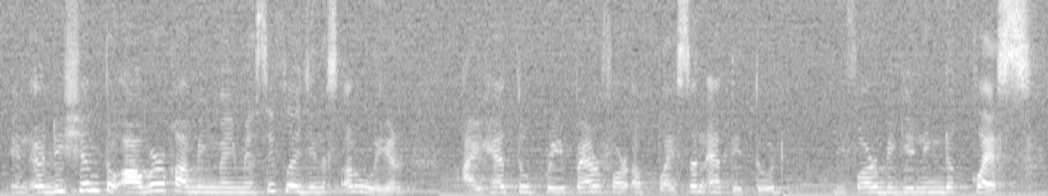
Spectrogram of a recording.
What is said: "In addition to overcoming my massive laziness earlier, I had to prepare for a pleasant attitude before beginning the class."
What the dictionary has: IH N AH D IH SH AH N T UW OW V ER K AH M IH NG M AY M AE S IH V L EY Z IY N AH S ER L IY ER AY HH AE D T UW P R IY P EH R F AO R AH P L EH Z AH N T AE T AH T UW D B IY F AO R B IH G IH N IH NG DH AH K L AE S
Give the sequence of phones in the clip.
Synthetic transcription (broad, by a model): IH N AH D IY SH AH N T UW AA W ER K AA M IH NG M AY M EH S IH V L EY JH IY N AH S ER L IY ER AY HH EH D T UW P R IY P EH R F AO R AH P L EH S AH N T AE T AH T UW D B IY F AO R B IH G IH N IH NG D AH K L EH S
